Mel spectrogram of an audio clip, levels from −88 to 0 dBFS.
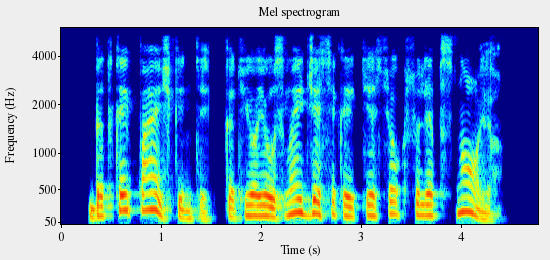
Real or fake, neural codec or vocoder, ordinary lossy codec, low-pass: fake; codec, 16 kHz, 16 kbps, FreqCodec, smaller model; Opus, 64 kbps; 5.4 kHz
